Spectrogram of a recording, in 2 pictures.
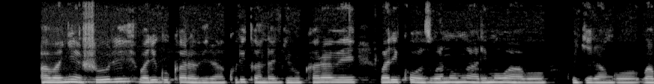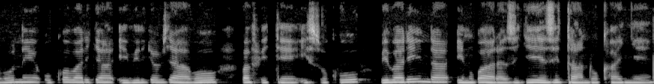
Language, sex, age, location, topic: Kinyarwanda, female, 18-24, Nyagatare, health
